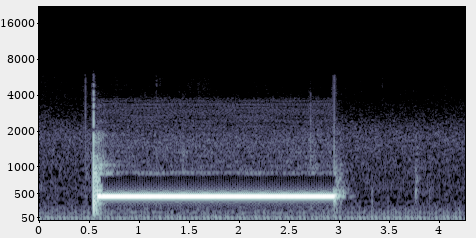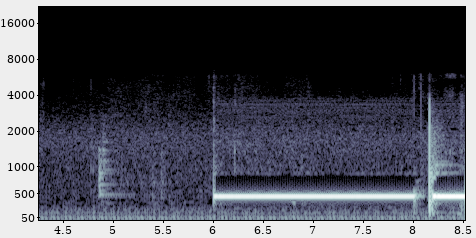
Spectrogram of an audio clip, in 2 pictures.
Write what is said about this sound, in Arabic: عفوا، انقطع الاتصال.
